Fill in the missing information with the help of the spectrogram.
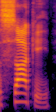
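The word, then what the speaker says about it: Psaki: that the p in saki is silent it's the same with the p in president biden this is very true you have white house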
